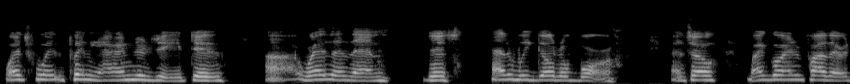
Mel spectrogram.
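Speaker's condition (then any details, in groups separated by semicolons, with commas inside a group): ALS; neurodegenerative disease affecting the muscles, estimated little over a year to live; hands affected, cannot write, types carefully, needs to sit when breathless; runs out of breath at times, needs a breath or two, tongue has trouble cooperating, words and ideas intact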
